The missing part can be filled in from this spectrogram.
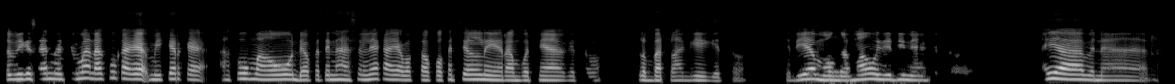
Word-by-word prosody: lebih 230 +1 +1
ke - - +3
sana 250 0 +1
cuman 280 +3 +1
aku 255 +4 -6
kayak 245 -2 +6
mikir 255 +4 0
kayak 215 -3 -2 0.2
aku 215 +4 -10 0.2
mau 220 -1 +2 0.2
dapetin 215 +2 -2
hasilnya 225 +3 -1
kayak 220 -2 +1
waktu 205 +1 -10
aku 200 +1 -6
kecil 230 +2 -2
nih 215 - +2
rambutnya 195 +1 -2 0.2
gitu, 190 - -17 0.5
lebat 190 -1 -1
lagi 190 +1 -7 0.2
gitu, 170 +1 -14 0.5
jadi 180 +2 -13
ya 245 - +7
mau 200 - +3
nggak 190 -1 -1
mau 230 +3 +4
jadinya 210 -2 0
gitu, - - -35 1.0
iya 270 0 +6 0.3
bener. 195 -1 -6
215 Hz, 160 wpm, -24 LUFS, 195-235 Hz, 1.0 s, ya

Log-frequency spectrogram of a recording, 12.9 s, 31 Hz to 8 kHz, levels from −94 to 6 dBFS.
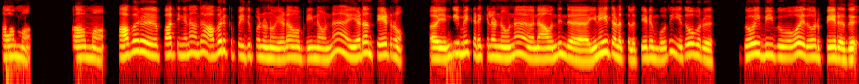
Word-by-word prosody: ஆமா, 195 -3 -2 0.8
ஆமா. 180 -3 -1 0.4
அவரு 270 +4 +3 0.3
பாத்தீங்கன்னா 220 +1 -1
வந்து 250 +2 -3
அவருக்கு 250 +3 -1
இப்போ 205 - -7
இது 205 - -5
பண்ணணும் 175 -3 +1
இடம் 185 +1 -1
அப்படினோன்னே, 170 - -2 0.3
இடம் 240 +3 +1
தேடுறோம். 205 -7 +1 0.4
அ - - +2 0.2
எங்கேயுமே 230 +7 0
கிடைக்கலனோன்னே, 195 +1 0 0.3
நான் 170 0 +2
வந்து 195 +7 -1
இந்த 180 -3 +2 0.3
இணையதளத்தில 190 -9 +1
தேடும்போது, 175 +2 -2 0.2
ஏதோ 210 +4 -2
ஒரு 165 -4 -1 0.6
Goibiboவோ 200 -3 +1
ஏதோ 190 0 0
ஒரு 175 - -4
பேர் 180 -1 +5
அது. 160 +1 +4
190 Hz, 130 wpm, -23 LUFS, 175-220 Hz, 0.8 s, பேர்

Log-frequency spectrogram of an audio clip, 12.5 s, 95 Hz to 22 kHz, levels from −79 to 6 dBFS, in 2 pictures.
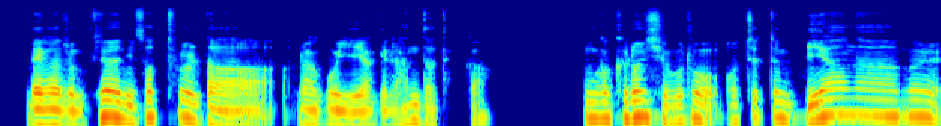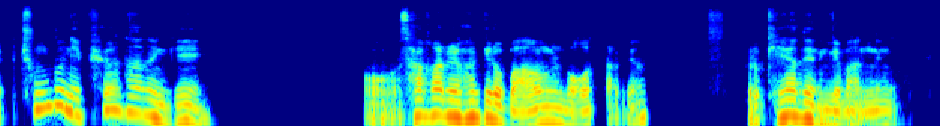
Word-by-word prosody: "내가 100 -1 +5
좀 95 -2 -1
표현이 140 -4 +5
서툴다."라고 105 -7 -1
이야기를 90 0 -1
한다든가 115 +5 -6 0.6
뭔가 135 0 +1
그런 140 +2 +4
식으로 125 -1 0
어쨌든 135 +2 -4
미안함을 150 +1 +1
충분히 205 -5 0
표현하는 165 -5 -2
게 115 -1 -3 1.0
어 - - -6
사과를 150 -1 +2
하기로 140 -3 +4
마음을 105 +3 +1
먹었다면 95 0 -4 0.7
그렇게 140 - -4
해야 150 -1 +4
되는 125 -7 +3
게 95 - 0
맞는 90 +1 -3
것 - - -10
같아요. - - -45
130 Hz, 330 characters per minute, -23 LUFS, 100-145 Hz, 1.0 s, 내가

